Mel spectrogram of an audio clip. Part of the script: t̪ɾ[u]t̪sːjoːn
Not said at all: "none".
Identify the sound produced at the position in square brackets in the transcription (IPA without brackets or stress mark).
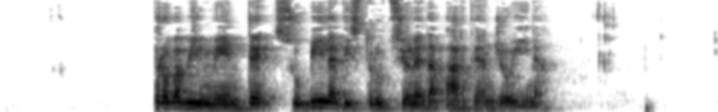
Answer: u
